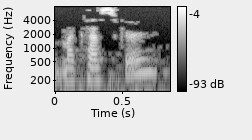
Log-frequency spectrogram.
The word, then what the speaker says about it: McCusker: It's Christine McCusker, and the last name is spelled M-C-C-U-S-K-E-R.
